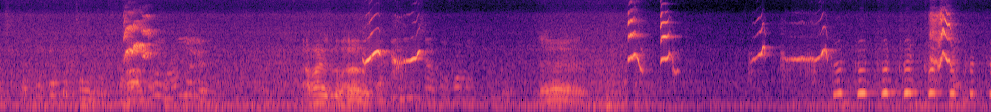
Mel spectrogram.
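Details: Pet cockatiel talking and singing: speech-like babbled phrases, then sharp whistled notes, a harsh squawk and a quick series of short chirps near the end, with human speech and music in the background.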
